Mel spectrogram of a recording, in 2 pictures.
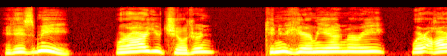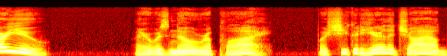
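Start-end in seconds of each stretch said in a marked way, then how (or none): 0.0-5.0 high and loud calling into the phone; reaching across a great distance; anxious calling. A narrator's reading. Mother calling her lost daughter down the line, loud. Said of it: "she shouted triumphantly".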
